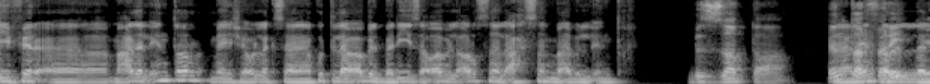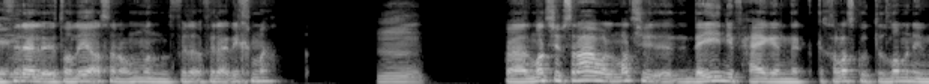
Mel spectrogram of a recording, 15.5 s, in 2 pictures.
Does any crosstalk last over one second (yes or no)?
yes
